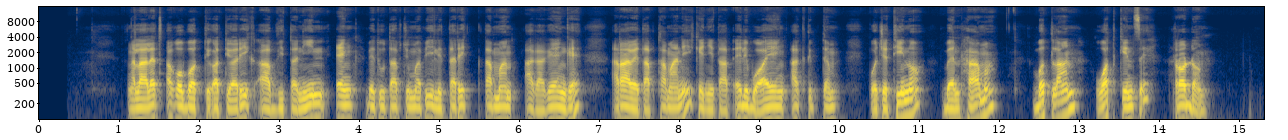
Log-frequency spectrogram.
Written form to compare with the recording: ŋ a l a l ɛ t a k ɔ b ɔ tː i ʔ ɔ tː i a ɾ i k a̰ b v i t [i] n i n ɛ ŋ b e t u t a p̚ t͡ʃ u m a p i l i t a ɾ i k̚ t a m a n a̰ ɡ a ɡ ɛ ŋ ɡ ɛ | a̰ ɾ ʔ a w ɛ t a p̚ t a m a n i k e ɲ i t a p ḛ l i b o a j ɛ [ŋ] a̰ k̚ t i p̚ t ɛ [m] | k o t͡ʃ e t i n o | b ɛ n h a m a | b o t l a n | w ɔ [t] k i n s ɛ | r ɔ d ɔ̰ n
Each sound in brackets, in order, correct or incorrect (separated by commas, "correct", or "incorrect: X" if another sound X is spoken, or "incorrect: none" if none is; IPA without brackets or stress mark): incorrect: a, correct, correct, correct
